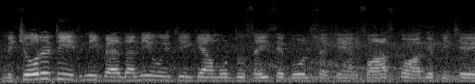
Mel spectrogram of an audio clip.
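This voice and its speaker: An interviewer and channel host from Punjab, Pakistan speaks in a voice on the high side, with a steady tone and moderate pace, over background noise. He hosts a casual chat, talking earnestly and in a lecturing way, using formal words and many fillers.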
